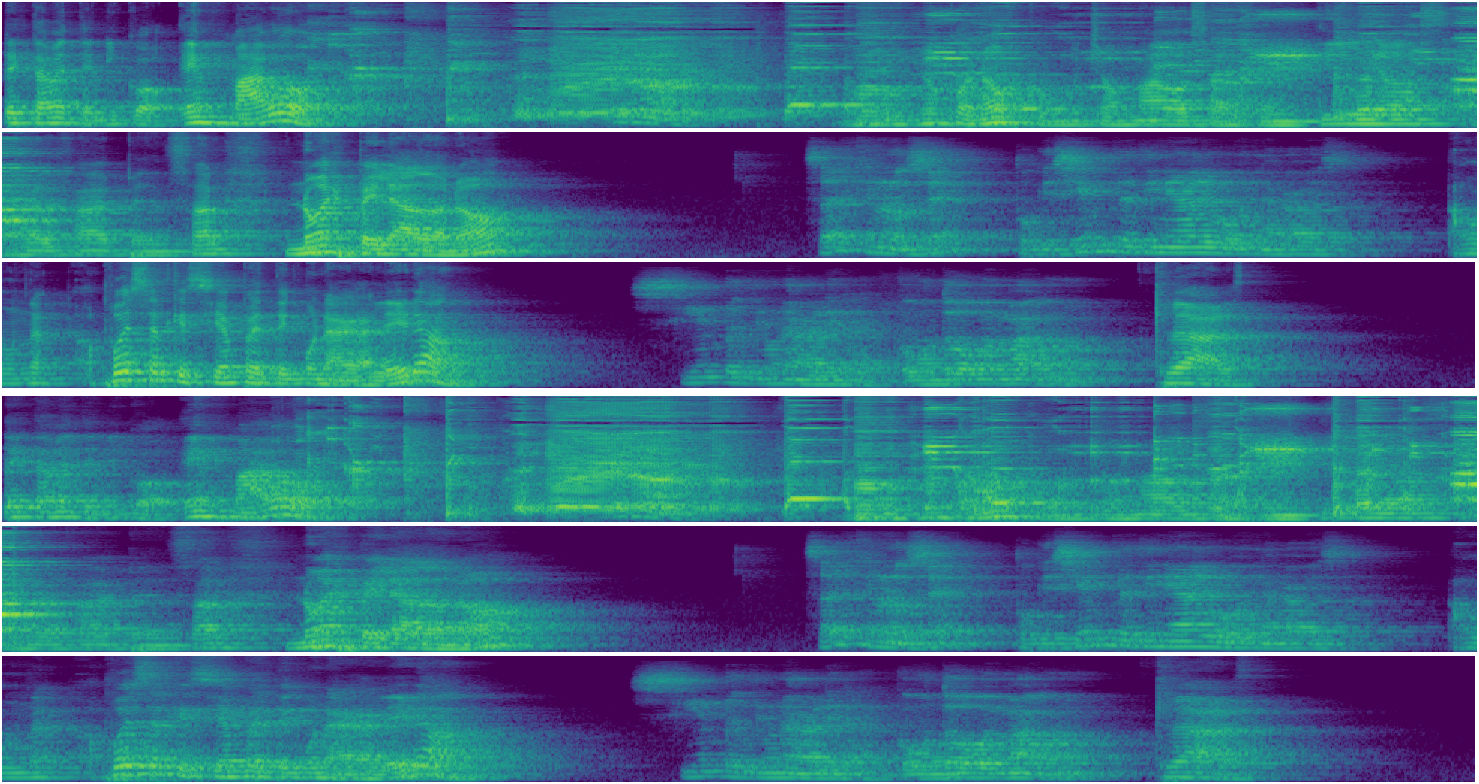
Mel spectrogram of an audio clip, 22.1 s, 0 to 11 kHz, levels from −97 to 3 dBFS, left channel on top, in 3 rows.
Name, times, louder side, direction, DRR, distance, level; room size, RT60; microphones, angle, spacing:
voice 1, 0.0-1.6 4.2-9.9 14.6-17.1 20.5-20.9, left 4 dB, 90° left, 5 dB, 0.4 m, -23 dB
sound 1, 1.3-7.4, right 5 dB, 70° right, 0.4 m, -22 dB
voice 2, 3.0-3.5 11.4-12.2 12.4-14.1 17.9-20.2, equal, 5° right, -7 dB, 0.9 m, -31 dB
5.1 x 2.6 x 2.4 m, 1.1 s
head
